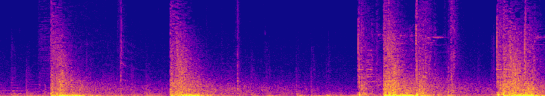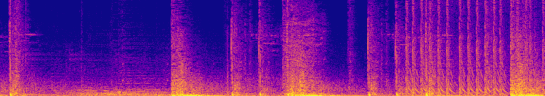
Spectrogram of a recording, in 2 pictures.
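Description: Gunfire in the colony-building video game RimWorld, a series of sharp loud shots and bursts spaced irregularly across the span, with rapid repeated firing near the end.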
